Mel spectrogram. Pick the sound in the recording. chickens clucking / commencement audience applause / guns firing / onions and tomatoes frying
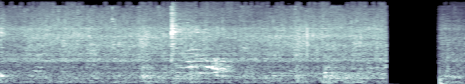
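onions and tomatoes frying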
